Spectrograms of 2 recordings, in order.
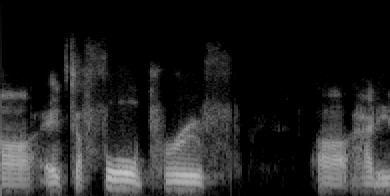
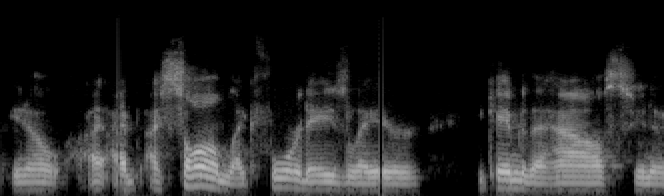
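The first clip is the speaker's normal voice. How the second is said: usual speaking voice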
